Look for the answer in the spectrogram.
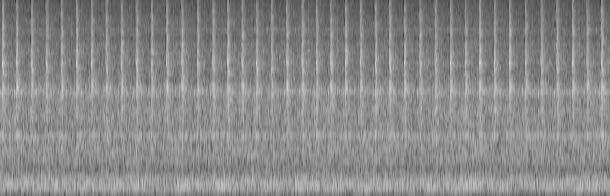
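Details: Packard engine at idle: steady light ticking about three per second following engine speed; lifter ticking suspected.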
